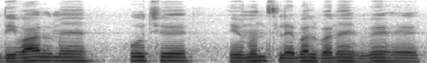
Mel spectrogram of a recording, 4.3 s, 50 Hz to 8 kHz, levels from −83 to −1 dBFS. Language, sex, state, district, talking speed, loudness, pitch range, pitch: Hindi, male, Jharkhand, Ranchi, 110 wpm, -18 LUFS, 115-130 Hz, 120 Hz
